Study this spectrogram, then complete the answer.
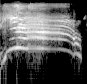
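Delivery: very high loud shriek; piercing scream. Acted. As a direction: scream out of nowhere. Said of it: "Leslie screamed".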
